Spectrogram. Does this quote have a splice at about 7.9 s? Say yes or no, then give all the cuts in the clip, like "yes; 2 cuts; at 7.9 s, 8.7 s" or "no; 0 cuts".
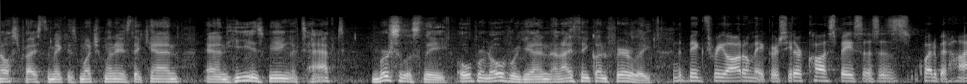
yes; 3 cuts; at 1.9 s, 6.8 s, 7.9 s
